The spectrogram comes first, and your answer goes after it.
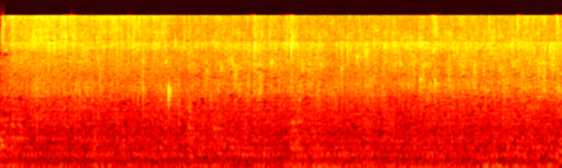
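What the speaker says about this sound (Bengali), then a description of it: "হালকা একটু চাপ দিয়ে শাপলা কাটা কড়াইতে দিয়ে দেবো।" Chopped water lily stems fry in a wok with a soft, continuous sizzle and light crackle, close and fairly quiet, plus an occasional faint clink, and no voices.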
